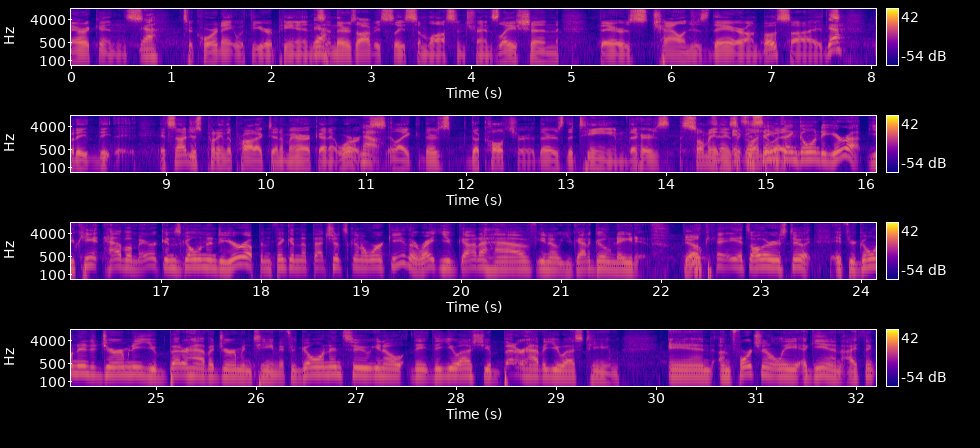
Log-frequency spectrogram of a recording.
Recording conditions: busy venue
